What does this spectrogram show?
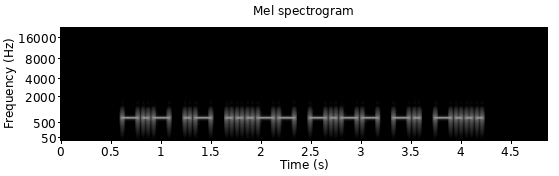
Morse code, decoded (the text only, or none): KA3YNB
